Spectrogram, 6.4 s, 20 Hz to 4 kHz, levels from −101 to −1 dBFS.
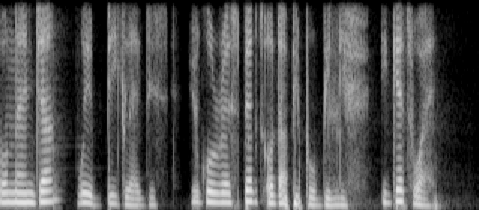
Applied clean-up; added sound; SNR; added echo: neural mask model DeepFilterNet 3.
